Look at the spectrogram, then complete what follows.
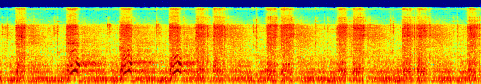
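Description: Pneumatic impact wrench on a car's wheel lug nuts, fired in about nine short rattling blips, several with a brief rising whine as the air motor spins up.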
